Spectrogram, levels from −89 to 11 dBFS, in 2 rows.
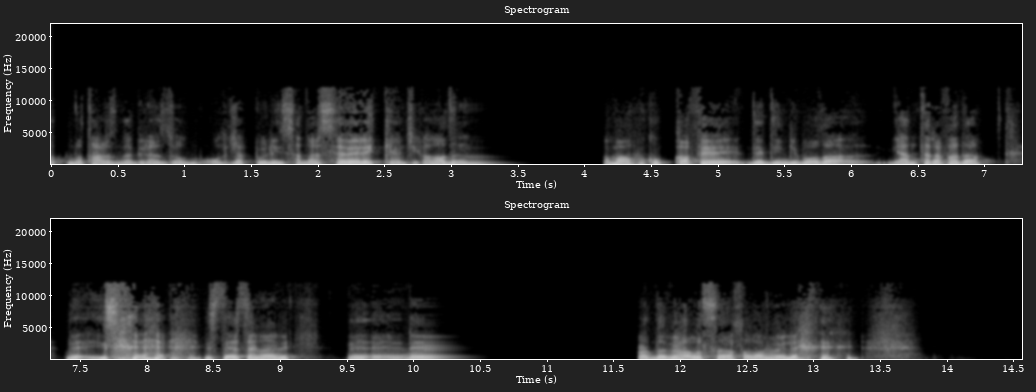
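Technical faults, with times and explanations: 3.01–3.05 s and 3.07–3.11 s, short concealed packet loss: twice in quick succession, about 20 ms of audio failed to reach the decoder in time, and the receiver bridged each hole by carrying the preceding sound forward before blending back into the real signal. Each patch is brief enough to register only as a small smear or wobble in the speech.
3.15–4.16 s, long network dropout: roughly a full second of audio never arrived, most likely because the network stalled. The receiver first extended the last sound as a fading buzz or hiss, but that synthetic tail runs out and about 0.67 s of near-silence follows. The speech then resumes further along, with the missing second simply gone.
9.58–10.09 s, repeated packet loss (robotic sound): six separate gaps hit this half-second, the longest about 45 ms, totalling around 180 ms of lost audio. Each gap is patched by continuing the previous sound, and the next loss arrives before the speech has settled, so about 36% of the span is concealment rather than real signal. 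The result is choppy speech with pieces dropped out.
10.09–11.70 s, long network dropout: immediately after the choppy stretch, about 1.6 s of audio fails to arrive. The receiver's concealment briefly sustains a decaying imitation of the last sound, then gives out, leaving roughly 1.23 s of silence or low steady noise. When audio returns, it picks up later in the speech, and everything from that 1.6 s is absent.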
